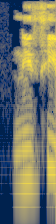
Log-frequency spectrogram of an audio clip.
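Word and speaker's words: Gneiss: देखिए सर, जी से स्टार्ट हो रहा है, तो जीनिस नहीं होगा, निसी होगा सर, जी साइलेंट होता है, जी वाला, जियान वाला जो जी है ना, वो साइलेंट रहता है, ठीक है।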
